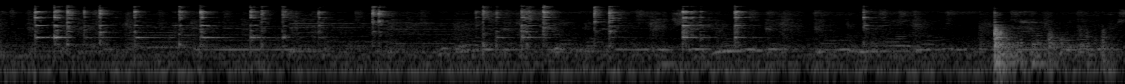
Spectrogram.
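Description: Glass jar clinking as it is tapped and shaken to pour out crumbled spinach sponge, with a spatula working inside it: quick, irregular clinks for about six seconds, then one louder knock near the end.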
